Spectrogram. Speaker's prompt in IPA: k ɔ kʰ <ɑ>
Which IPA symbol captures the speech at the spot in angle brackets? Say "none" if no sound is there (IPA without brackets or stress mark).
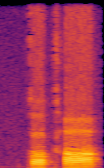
ɑ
